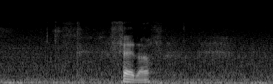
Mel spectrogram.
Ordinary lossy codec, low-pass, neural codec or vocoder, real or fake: none; none; codec, 16 kHz, 8 kbps, FunCodec, trained on Chinese and English, 25 frames a second; fake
